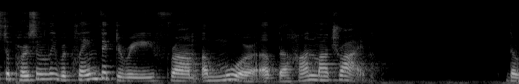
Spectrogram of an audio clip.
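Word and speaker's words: Amur: Pronounce A M U R. Amore.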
